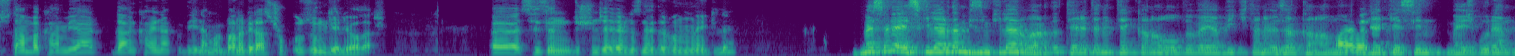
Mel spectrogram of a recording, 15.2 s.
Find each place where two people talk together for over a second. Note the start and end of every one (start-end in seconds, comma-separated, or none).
none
